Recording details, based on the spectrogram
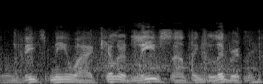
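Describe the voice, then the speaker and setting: A man's voice: on the low side, racing, lightly acted. A man playing a plainspoken, folksy country sheriff in a 1950s radio western drama, talking with a drawling delivery. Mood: puzzled, attentive. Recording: noisy, muffled 1950 radio recording.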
